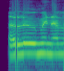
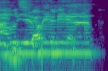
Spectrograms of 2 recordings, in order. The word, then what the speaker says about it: aluminium: Well, aluminum, as they say in America. Yeah, it's actually aluminium.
